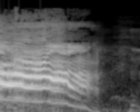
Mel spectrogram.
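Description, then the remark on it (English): A loud human scream, strained and harmonic-rich, sustained for about a second before its pitch slides downward and cuts off into near silence. “And that's what that scream looks like.”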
